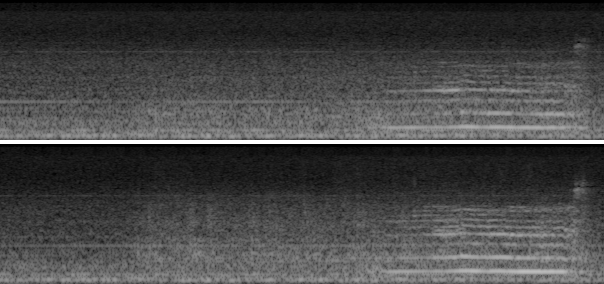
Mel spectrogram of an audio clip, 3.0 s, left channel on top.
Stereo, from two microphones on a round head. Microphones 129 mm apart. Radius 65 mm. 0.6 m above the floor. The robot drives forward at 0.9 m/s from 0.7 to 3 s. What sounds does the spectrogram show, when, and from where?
1.7 s a cat meowing: 70° right (ahead or behind), 0.8 m; by 3.0 s 40° right (ahead or behind), 1.2 m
